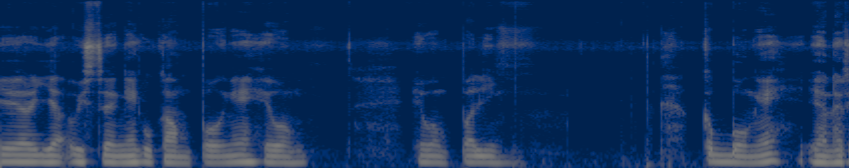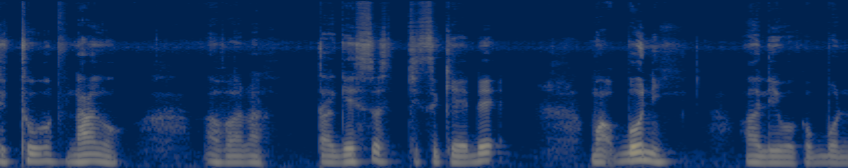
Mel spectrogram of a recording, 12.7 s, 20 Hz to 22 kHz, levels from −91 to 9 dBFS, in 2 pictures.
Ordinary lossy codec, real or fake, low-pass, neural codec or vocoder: none; real; none; none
